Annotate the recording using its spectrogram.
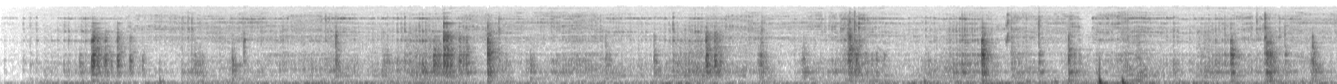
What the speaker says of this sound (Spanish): En este caso el eje es como una especie de tornillo que es el que muele el maíz.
